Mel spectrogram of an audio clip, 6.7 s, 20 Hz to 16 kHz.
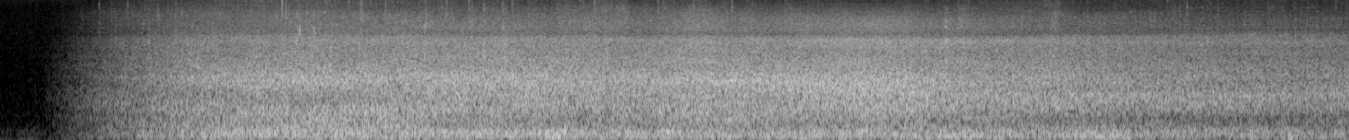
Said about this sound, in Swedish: Där susar ett X2000 tåg förbi järnvägsstationen i Hör.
